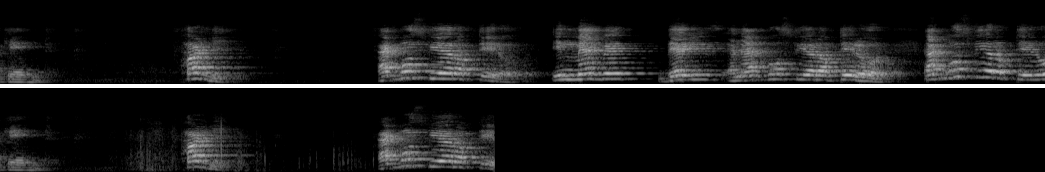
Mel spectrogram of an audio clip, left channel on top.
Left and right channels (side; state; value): right; drops out; at 5.0 s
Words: end. Thirdly, atmosphere of terror. In Macbeth, there is an atmosphere of terror. Atmosphere of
